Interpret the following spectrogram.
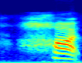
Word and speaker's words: hot: are hearing yourself saying heart Foods right you you were able to mispronounce hot to heart heart Foods so very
